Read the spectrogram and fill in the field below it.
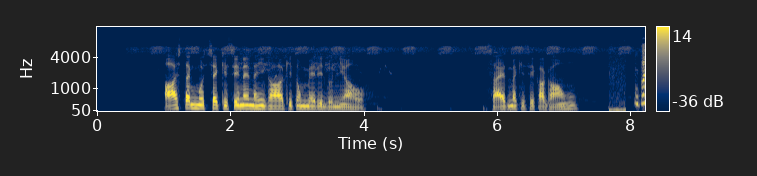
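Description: A man speaks slowly and mournfully close by.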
